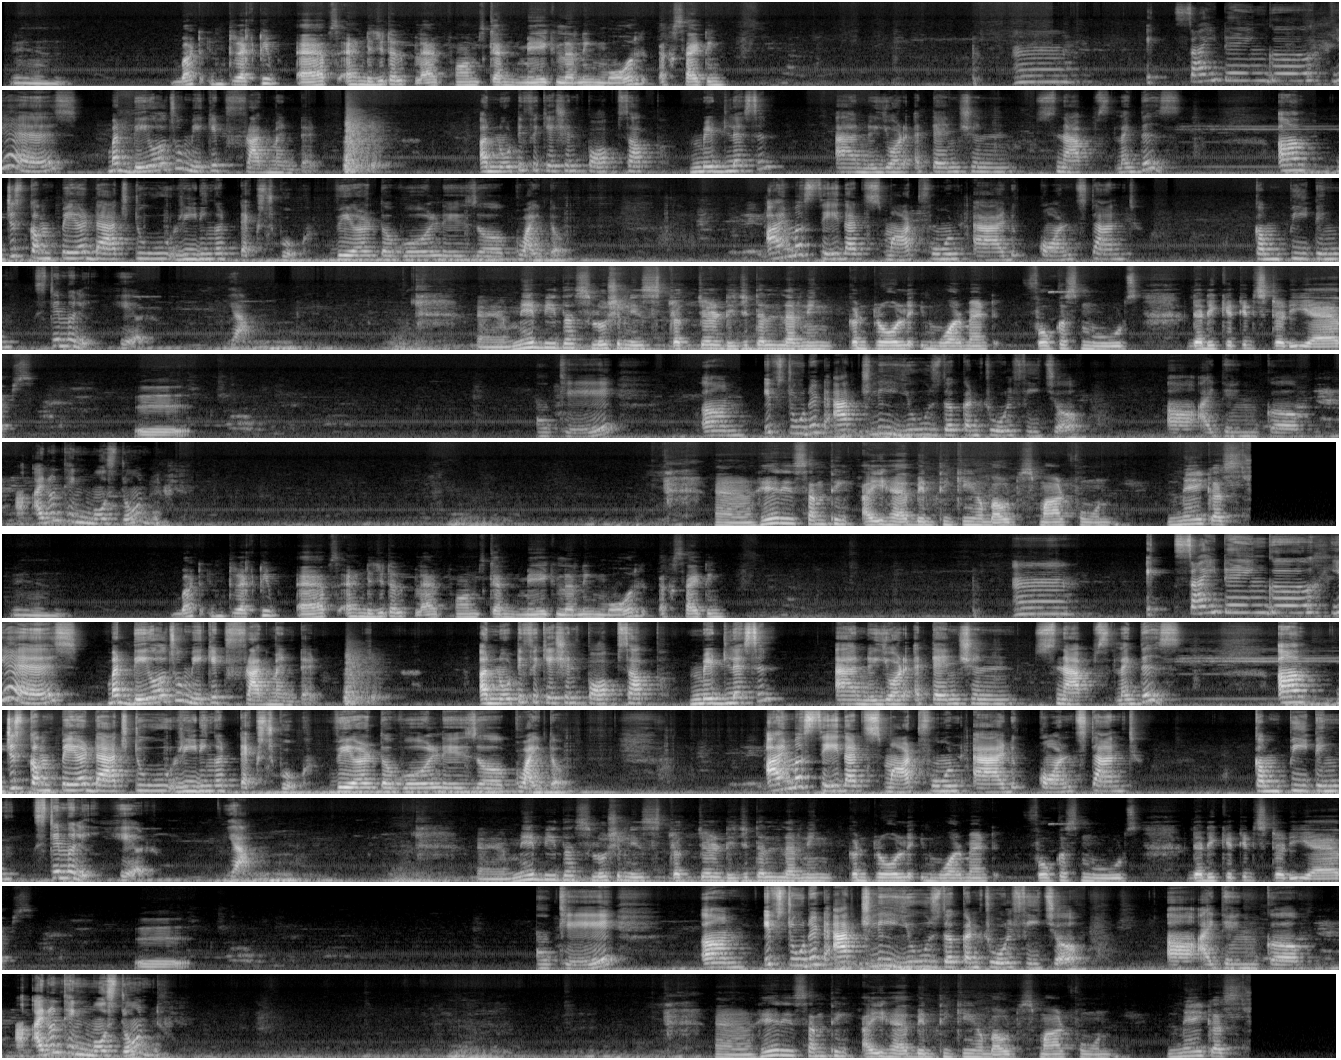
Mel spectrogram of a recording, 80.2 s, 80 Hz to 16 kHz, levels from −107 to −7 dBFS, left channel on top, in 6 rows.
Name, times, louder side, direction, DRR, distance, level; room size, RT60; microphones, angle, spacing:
voice 1, 0.1-0.6 1.7-7.2 16.8-17.3 34.1-34.4 43.9-50.1 50.4-53.6 54.8-55.4 55.7-56.0 66.9-67.0 68.3-68.4 73.5-78.0 78.5-79.3, left 2 dB, 25° left, 0.6 m, -34 dB
voice 2, 10.1-10.7 11.4-11.6 11.9-16.6 18.1-21.2 21.7-33.6 34.4-38.1 39.3-41.9 42.2-43.5 44.0-44.6 45.8-45.9 58.8-59.9 60.2-64.5 65.1-68.4 68.9-69.0 69.7-69.8 70.4-70.6 71.3-72.0 72.6-73.0 73.6-73.7, right 9 dB, 80° right, 0.5 m, -32 dB
Clock, 22.5-37.0, equal, 20° right, 2.2 m, -53 dB
head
